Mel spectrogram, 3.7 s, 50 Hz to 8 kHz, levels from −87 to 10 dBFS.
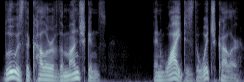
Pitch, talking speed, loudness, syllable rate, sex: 105 Hz, 215 wpm, -21 LUFS, 6.0 syllables/s, male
